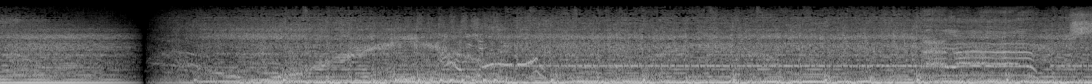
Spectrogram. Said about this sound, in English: Loud noises! Shouting! Noisy guitars!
